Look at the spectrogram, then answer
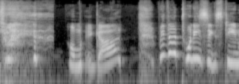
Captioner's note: laughs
